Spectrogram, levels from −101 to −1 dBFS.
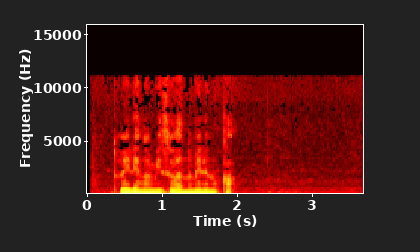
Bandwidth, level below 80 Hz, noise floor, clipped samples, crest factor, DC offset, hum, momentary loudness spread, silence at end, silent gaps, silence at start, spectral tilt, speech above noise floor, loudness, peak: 11.5 kHz; -66 dBFS; -65 dBFS; under 0.1%; 16 dB; under 0.1%; none; 10 LU; 1.75 s; none; 0.45 s; -7 dB/octave; 41 dB; -26 LUFS; -12 dBFS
